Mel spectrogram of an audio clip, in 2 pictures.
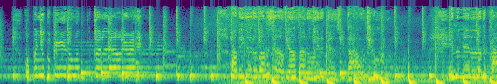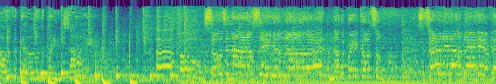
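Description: A pop song remix played as interval-running workout music. A sparse intro gives way after a few seconds to a driving, thumping beat with strong regular kicks under layered synths and vocals, and the mix grows fuller toward the end.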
